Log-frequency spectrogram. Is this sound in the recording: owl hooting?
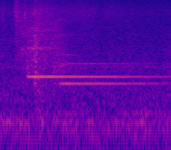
no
